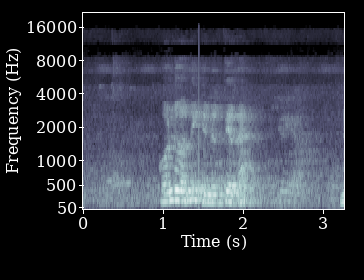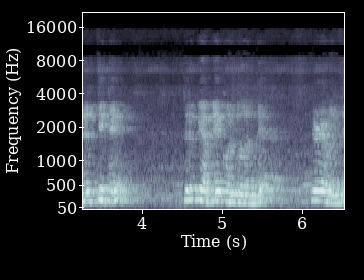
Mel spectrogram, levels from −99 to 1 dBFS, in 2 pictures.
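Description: Overlapping chunks appear at 1.45–1.47 s and 3.97–4.00 s, 2.5 s apart. Each new chunk starts about 25 ms before the previous one ends, so that slice of audio plays twice at the join, which is heard as a brief click-like stutter.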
